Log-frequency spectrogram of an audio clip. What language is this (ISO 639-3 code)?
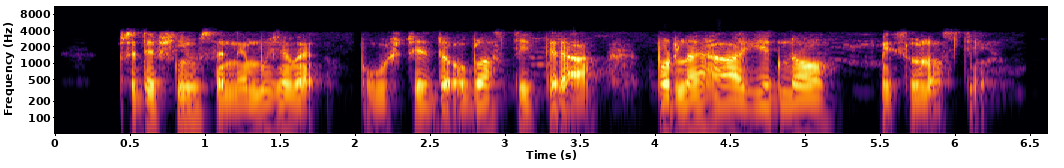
ces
